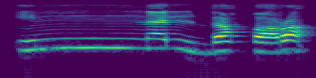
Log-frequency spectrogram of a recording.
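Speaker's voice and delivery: very slow "इन्नल बकरा" with the काफ voweled; correct बकरा. Shown as a demonstration. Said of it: "काफ को साकिन मत कीजिएगा".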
